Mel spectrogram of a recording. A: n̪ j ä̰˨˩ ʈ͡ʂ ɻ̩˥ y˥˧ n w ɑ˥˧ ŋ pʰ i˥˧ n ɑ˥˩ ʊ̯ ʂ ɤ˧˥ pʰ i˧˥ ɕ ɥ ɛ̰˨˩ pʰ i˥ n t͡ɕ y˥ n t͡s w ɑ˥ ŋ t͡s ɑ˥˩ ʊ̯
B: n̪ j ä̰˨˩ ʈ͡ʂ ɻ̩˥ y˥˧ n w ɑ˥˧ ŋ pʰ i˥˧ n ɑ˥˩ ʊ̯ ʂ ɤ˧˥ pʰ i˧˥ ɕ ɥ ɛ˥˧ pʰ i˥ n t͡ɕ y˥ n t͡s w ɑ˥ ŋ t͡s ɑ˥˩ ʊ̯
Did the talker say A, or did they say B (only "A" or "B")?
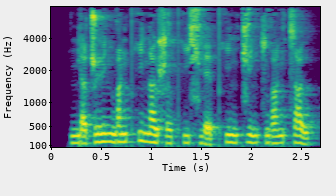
A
